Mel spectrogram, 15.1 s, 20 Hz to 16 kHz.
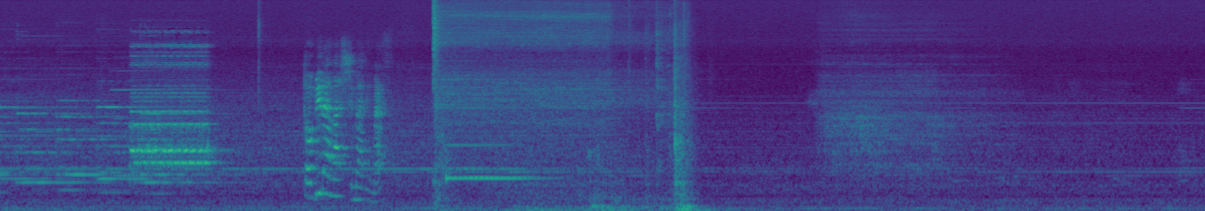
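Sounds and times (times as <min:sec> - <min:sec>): train doors sliding shut: 0:04.9 - 0:09.0.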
